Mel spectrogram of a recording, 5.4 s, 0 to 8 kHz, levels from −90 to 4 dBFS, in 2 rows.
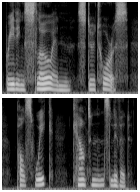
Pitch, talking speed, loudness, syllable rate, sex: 160 Hz, 90 wpm, -21 LUFS, 3.8 syllables/s, female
